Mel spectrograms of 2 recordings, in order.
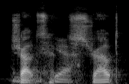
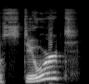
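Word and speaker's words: Stuart: just a deep understanding of just the character Shrout Townsend is an Irish actor yeah how do you spell that uh strout s-t-a I'm sorry s-t-u-a-r-t and then Town send press t-u-a-r-o Stewart wow I knew straw was wrong but I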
